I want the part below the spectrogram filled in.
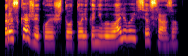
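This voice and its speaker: A woman reading an audiobook, voicing a calm disembodied voice heard inside the heroine's head. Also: medium pitch, a little fast, no room sound, studio quality, lightly acted. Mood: advising. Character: calm disembodied inner voice, advising.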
